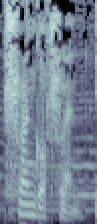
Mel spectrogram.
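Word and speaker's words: Llangollen: На валлийском языке есть уникальные сочетания согласных, типа 2L произносится «хл». Это очень часто употребляется в названиях валлийских городов, типа «хлангошлен» или «хланаманах».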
